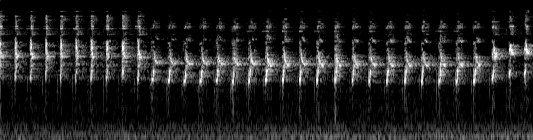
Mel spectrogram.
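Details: Lovebird singing in the long "ngekek" chattering style, kept as a tutor recording. A fast, even run of sharp, high chirps, about six per second, continues steadily without a break.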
